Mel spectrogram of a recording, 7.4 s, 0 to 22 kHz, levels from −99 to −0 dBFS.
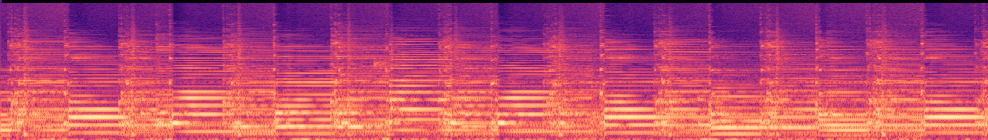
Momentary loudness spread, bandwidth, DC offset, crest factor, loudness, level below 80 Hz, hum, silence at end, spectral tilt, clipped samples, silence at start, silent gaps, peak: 4 LU; over 20 kHz; under 0.1%; 10 dB; -10 LUFS; -34 dBFS; none; 0 s; -4 dB/octave; under 0.1%; 0 s; none; 0 dBFS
